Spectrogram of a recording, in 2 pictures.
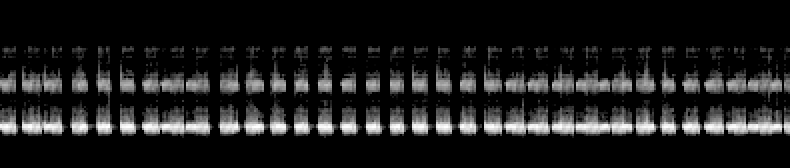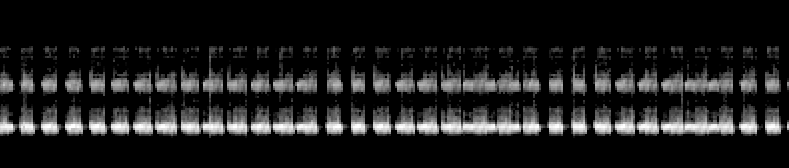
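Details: Two crickets sing right at the microphone, producing shrill, pure-toned pulses in quick succession that run almost continuously, with brief irregular gaps and no competing noise.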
